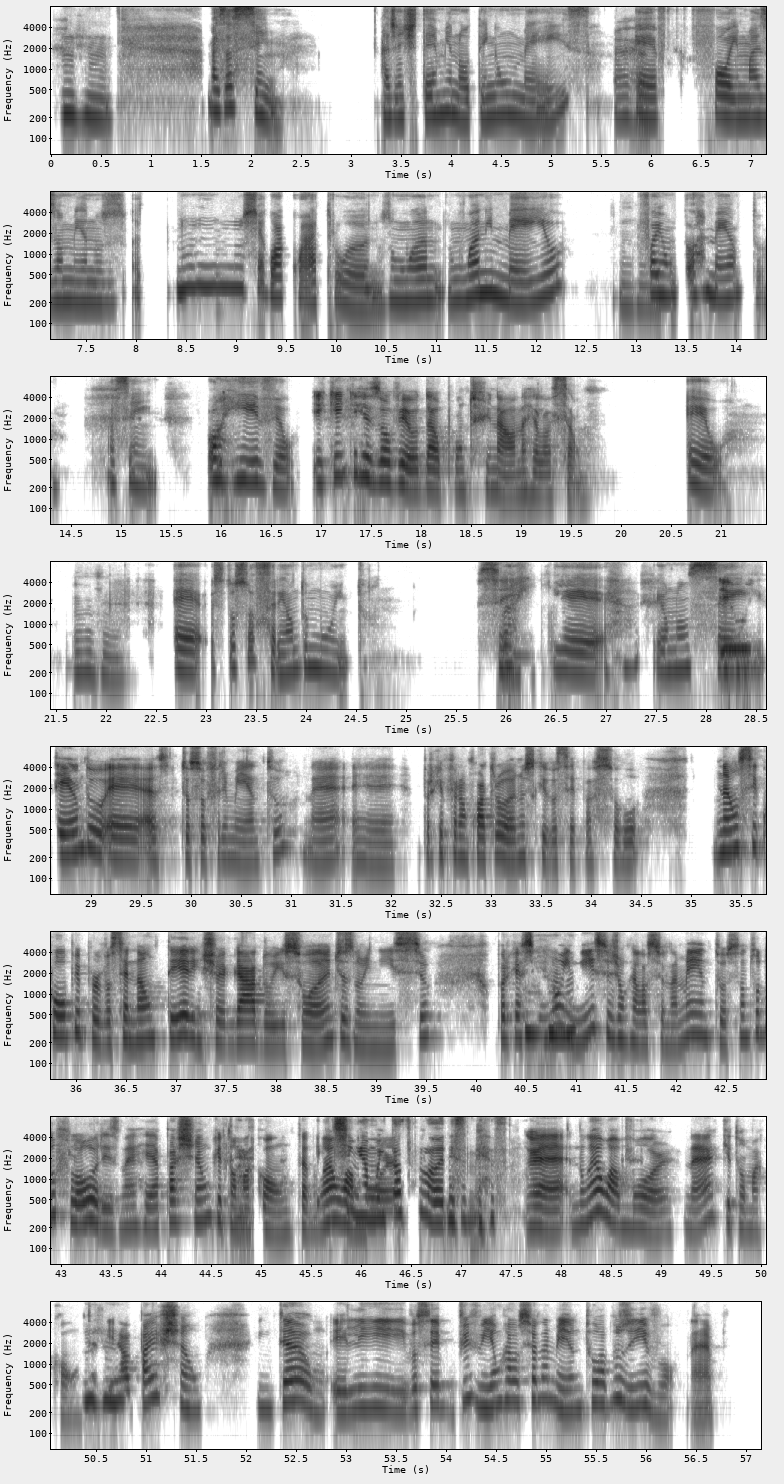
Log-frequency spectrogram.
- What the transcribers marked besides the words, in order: sad: "É, eu estou sofrendo muito"; scoff; chuckle; tapping
- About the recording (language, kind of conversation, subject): Portuguese, advice, Como você está lidando com o fim de um relacionamento de longo prazo?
